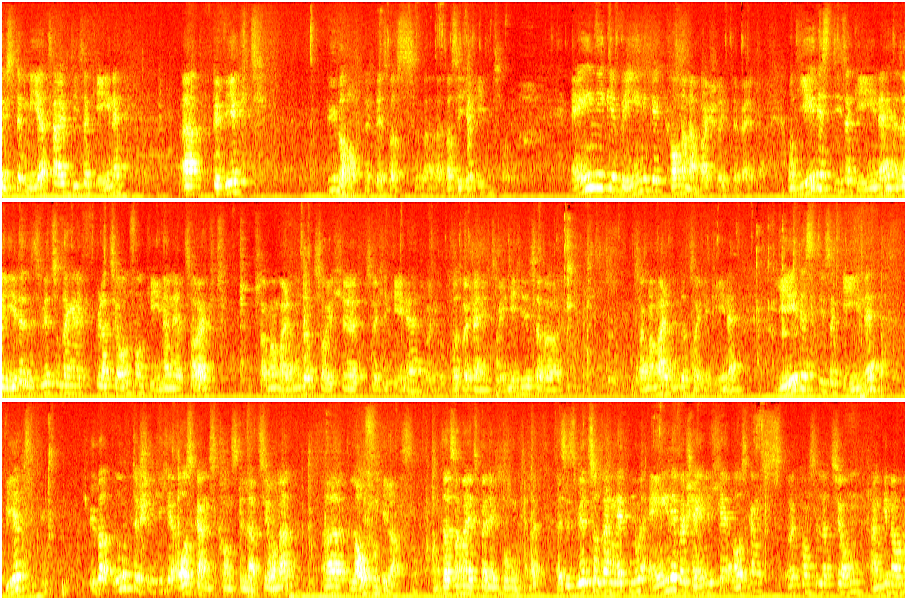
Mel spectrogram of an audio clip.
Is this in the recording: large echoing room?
yes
